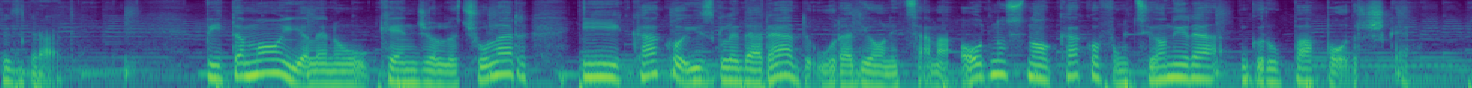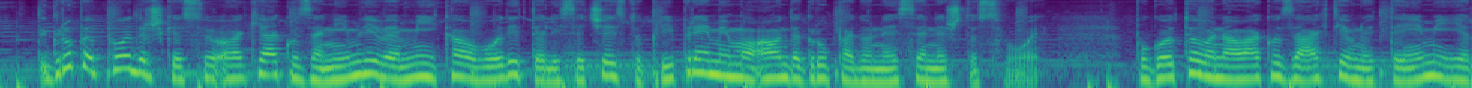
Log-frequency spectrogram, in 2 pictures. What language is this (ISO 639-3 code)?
hrv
